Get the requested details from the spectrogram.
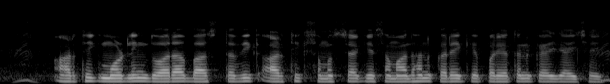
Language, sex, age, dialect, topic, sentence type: Magahi, male, 25-30, Western, banking, statement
